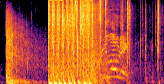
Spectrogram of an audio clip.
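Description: A rifle fires a rapid burst of shots close by.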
